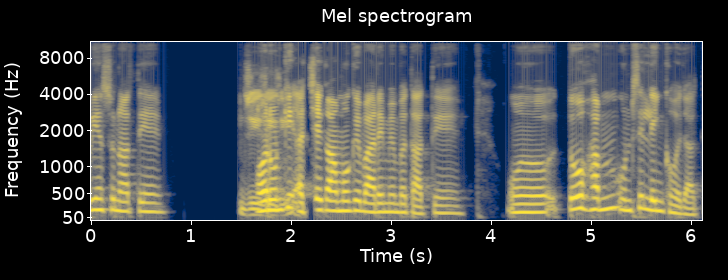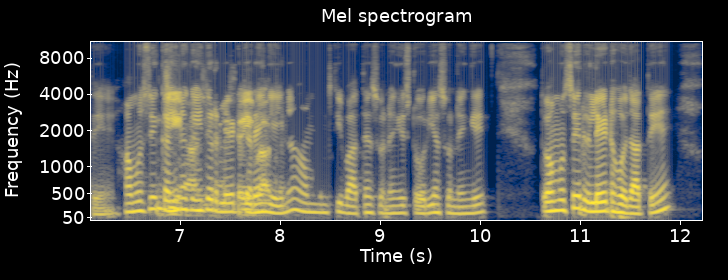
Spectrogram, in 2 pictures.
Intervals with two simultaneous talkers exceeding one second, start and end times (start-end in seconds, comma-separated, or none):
6.8-8.1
